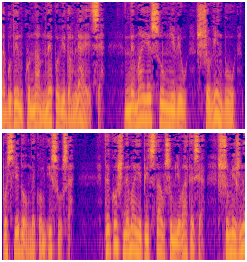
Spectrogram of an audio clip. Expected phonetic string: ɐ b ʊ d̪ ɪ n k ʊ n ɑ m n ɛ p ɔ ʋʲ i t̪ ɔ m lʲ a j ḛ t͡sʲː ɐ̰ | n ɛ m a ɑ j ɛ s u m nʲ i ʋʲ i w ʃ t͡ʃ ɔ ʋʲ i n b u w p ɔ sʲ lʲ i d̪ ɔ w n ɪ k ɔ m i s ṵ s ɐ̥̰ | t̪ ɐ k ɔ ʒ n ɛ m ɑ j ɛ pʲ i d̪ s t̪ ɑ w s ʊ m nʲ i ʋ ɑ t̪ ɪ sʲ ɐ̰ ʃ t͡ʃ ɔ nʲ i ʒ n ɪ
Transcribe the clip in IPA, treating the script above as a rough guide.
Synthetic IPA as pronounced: ɐ b ʊ d̪ ɪ n k ʊ n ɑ m n ɛ p ɔ ʋʲ i d̪ ɔ m lʲ a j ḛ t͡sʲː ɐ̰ | n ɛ m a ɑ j ɛ s u m nʲ i ʋʲ i w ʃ t͡ʃ ɔ ʋʲ i n b u w p ɔ sʲ lʲ i d̪ ɔ w n ɪ k ɔ m i s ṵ s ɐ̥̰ | t̪ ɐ k ɔ ʒ n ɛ m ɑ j ɛ pʲ i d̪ s t̪ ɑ w s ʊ m nʲ i ʋ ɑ t̪ ɪ sʲ ɐ̰ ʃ t͡ʃ ɔ mʲ i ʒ n ɪ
